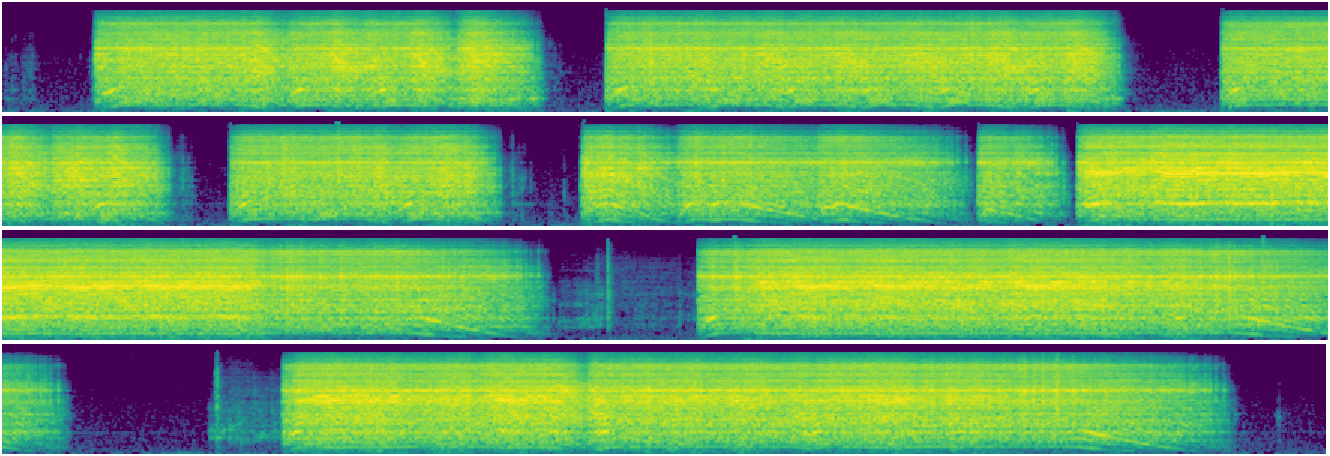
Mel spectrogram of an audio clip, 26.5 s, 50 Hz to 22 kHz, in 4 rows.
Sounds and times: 0.5s electric pencil sharpener 16.0s
16.8s electric pencil sharpener 20.2s
21.3s electric pencil sharpener 26.1s

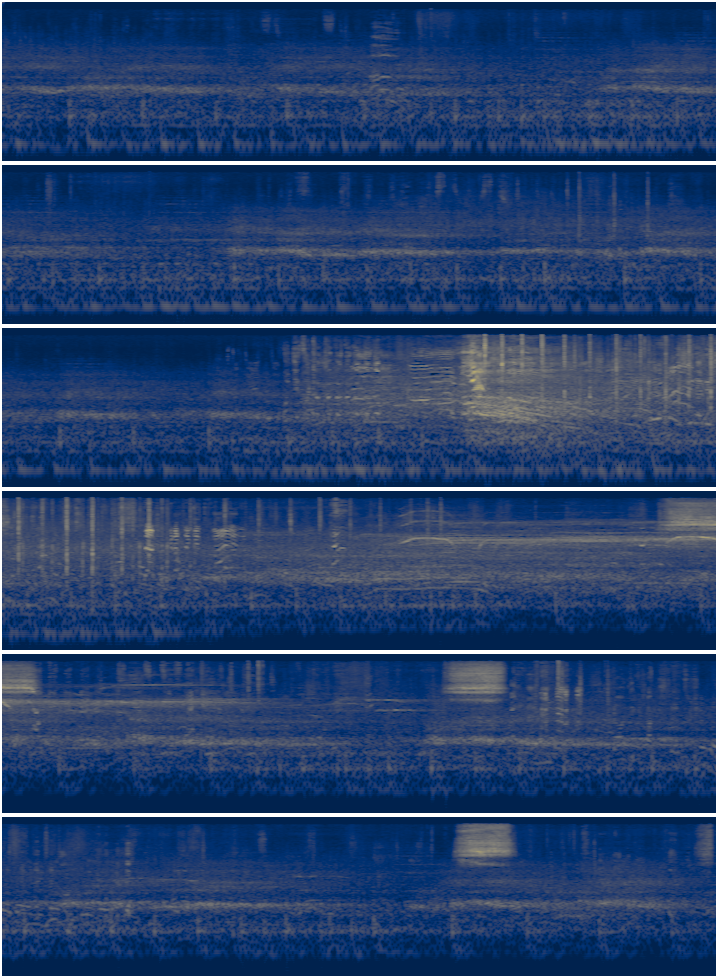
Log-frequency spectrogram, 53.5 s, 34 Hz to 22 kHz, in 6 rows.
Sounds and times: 0.0s chanting 53.5s
21.6s Spectators shout with mounting excitement 43.4s
22.4s children 32.9s

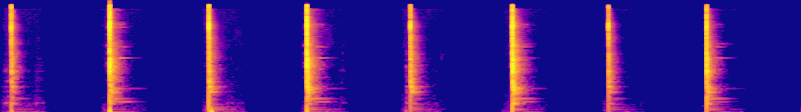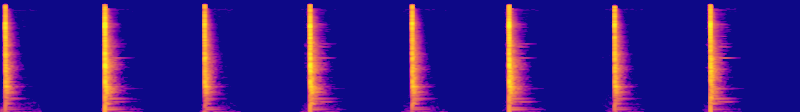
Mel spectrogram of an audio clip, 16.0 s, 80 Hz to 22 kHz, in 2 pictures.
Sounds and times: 2.1s wall heater switch being turned on and off 2.3s

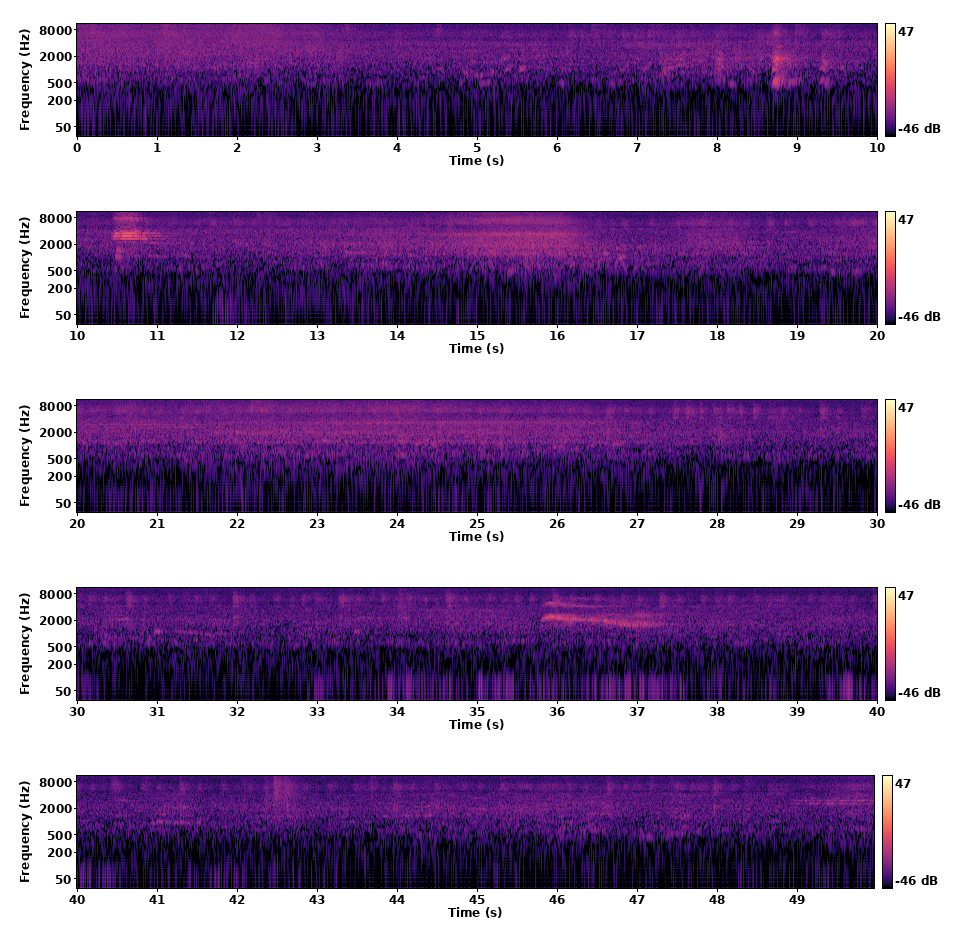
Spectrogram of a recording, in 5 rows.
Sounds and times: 4.8s Dogs 9.8s
15.0s Dogs 17.5s

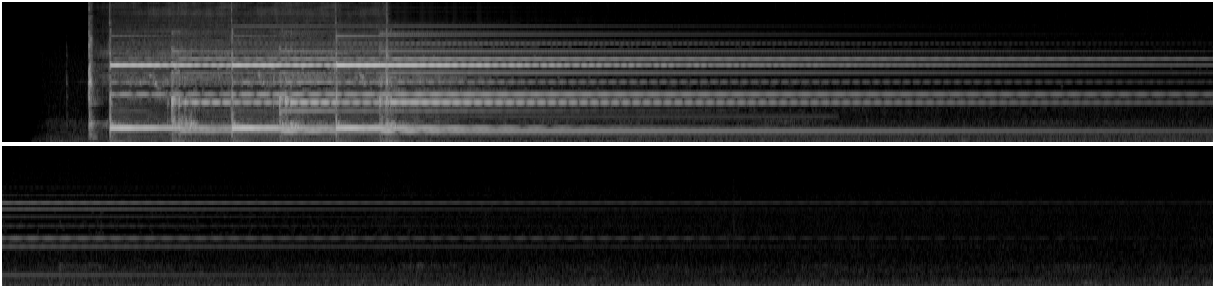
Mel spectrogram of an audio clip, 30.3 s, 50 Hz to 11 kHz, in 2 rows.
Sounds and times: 1.3s Antique table clock (probably early 20th century) chiming three times 7.7s

